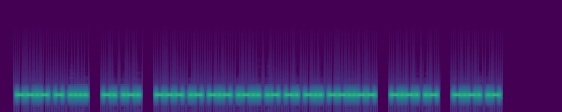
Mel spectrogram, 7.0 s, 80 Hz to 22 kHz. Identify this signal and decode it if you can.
Morse code, heard as a keyed tone, about 40 wpm, 700 Hz. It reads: QTH NR OAKLAND, CA CA
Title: K1USN SST QSO Practice 40wpm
